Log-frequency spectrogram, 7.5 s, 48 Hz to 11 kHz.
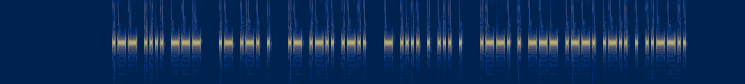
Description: Morse code, heard as a keyed tone, about 42 wpm, 700 Hz. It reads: WHO ARE ALL THESE PEOPLE?
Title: Sentences from Top 1000 Words - Review Part 1 - 45wpm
